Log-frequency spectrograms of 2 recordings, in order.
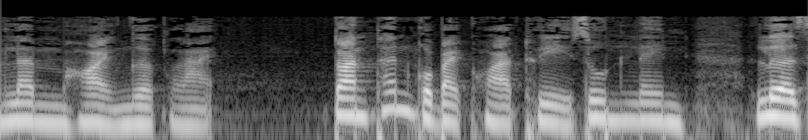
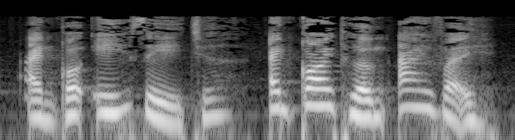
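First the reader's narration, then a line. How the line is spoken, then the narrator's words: Furious shout. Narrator (Vietnamese): Bạch Họa Thùy vô cùng tức giận, hét lên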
